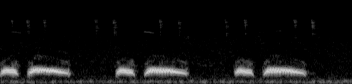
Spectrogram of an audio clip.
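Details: Loud, clear cooing from a male spotted dove kept as a hobby bird: three rounds, each a brief clipped note and then a drawn-out, gently descending coo, spaced about a second apart.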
